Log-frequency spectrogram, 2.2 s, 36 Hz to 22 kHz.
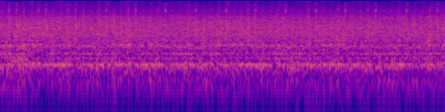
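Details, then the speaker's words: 2009 Volvo V70 (phase 2) with misfire codes P0303 and P2008 on cylinder 3: the fuel injector gives a fast, even, crisp ticking over a steady idle hiss, so it works normally; oil on the cylinder 3 plugs is suspected. "Så ja, den där knackar ju jättefint också på sprida igång det. Knack knack knack knack knack knack."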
